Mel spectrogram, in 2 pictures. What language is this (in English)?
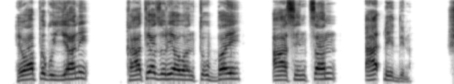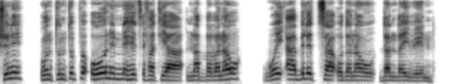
Dawro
